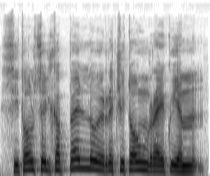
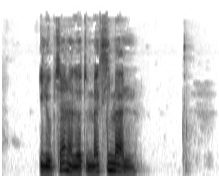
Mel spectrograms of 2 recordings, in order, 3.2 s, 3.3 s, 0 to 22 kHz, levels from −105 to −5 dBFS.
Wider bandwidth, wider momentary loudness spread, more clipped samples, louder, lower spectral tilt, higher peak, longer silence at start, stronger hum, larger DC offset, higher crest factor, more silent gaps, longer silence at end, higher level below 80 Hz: second, 10 kHz vs 15 kHz; about the same, 6 LU vs 6 LU; neither; about the same, -18 LUFS vs -17 LUFS; first, -8 dB/octave vs -5 dB/octave; about the same, -4 dBFS vs -2 dBFS; second, 0.15 s vs 0.6 s; neither; neither; about the same, 14 dB vs 18 dB; neither; second, 0.15 s vs 1.25 s; second, -60 dBFS vs -48 dBFS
